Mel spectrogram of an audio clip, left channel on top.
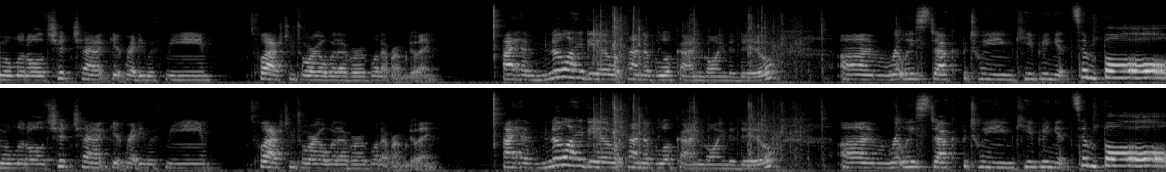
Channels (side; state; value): both; normal; correlation 0.50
